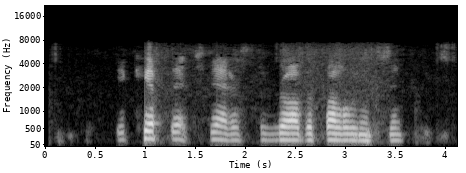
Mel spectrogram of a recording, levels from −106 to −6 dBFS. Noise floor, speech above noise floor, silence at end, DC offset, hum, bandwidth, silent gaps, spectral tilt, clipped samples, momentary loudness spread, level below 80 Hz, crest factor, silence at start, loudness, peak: -72 dBFS; 44 dB; 0.55 s; under 0.1%; none; 7.6 kHz; none; -6.5 dB/octave; under 0.1%; 18 LU; -74 dBFS; 20 dB; 0.7 s; -29 LUFS; -10 dBFS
